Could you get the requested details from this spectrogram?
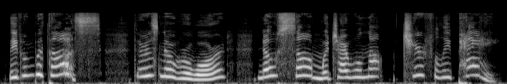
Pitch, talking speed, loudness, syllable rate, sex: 335 Hz, 190 wpm, -16 LUFS, 6.2 syllables/s, female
